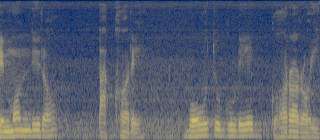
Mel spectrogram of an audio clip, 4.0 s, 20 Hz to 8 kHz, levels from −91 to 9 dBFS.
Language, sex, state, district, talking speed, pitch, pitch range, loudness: Odia, male, Odisha, Khordha, 105 wpm, 115 Hz, 100-125 Hz, -20 LUFS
